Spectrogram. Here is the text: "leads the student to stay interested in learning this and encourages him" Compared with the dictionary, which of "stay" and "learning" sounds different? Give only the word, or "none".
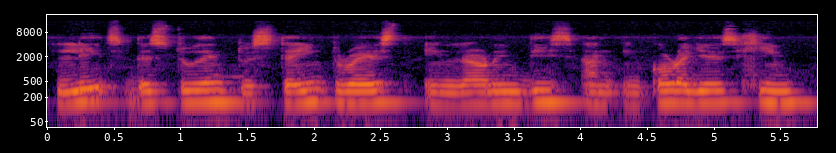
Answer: none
